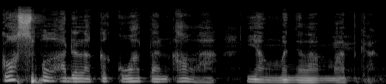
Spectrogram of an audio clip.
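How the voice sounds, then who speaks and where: An older man, a pastor, preaching a sermon and telling a family story, swinging between loud emphatic lines and hushed, soft passages. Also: medium pitch, animated, a little slow.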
